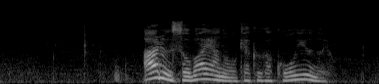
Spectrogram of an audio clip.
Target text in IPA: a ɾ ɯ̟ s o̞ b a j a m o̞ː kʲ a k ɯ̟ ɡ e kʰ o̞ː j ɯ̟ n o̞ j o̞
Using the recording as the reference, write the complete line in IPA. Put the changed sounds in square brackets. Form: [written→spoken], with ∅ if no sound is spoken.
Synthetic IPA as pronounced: a ɾ ɯ̟ s o̞ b a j a [m→n] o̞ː kʲ a k ɯ̟ ɡ [e→a] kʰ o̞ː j [ɯ̟→ɯ̟ː] n o̞ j o̞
